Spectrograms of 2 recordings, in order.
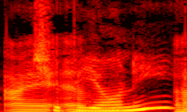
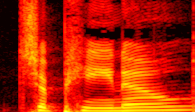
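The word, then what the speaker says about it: cioppino: Chipioni? – A rube. It's Chipino.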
